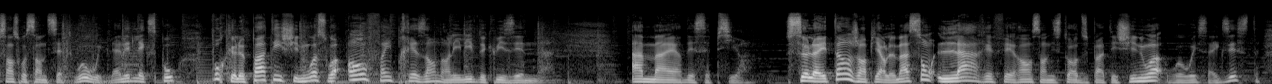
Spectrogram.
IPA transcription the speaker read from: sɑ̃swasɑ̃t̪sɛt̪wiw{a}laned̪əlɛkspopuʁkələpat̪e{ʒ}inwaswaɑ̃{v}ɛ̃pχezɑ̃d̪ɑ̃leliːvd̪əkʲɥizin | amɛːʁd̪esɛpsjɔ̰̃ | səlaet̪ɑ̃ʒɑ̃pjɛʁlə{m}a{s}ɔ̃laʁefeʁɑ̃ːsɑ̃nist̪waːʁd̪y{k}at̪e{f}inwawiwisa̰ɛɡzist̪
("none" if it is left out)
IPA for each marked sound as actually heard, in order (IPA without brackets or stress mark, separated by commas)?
i, ʃ, f, m, s, p, ʃ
